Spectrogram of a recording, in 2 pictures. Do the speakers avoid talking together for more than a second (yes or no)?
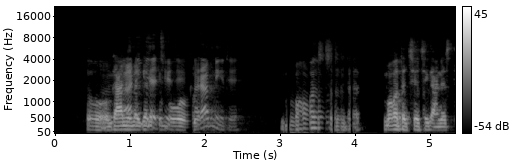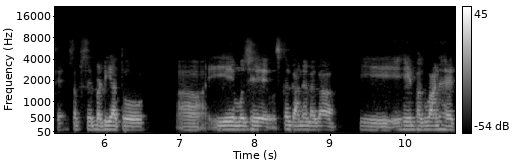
no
